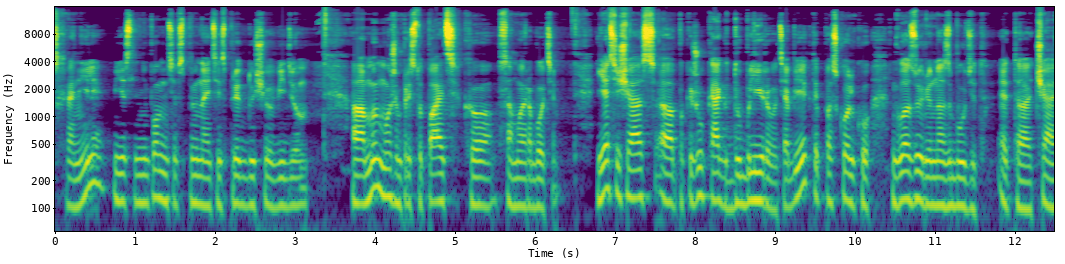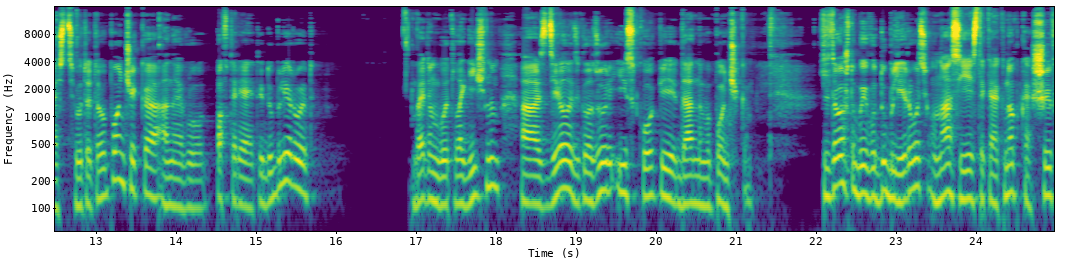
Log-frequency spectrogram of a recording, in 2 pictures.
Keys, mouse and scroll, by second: 4.2-7.1 shift+middle drag, 10.5-12.5 drag, 12.5 d, 12.7-13.8 right drag, 13.8 d.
